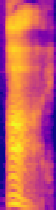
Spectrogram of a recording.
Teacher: And of course, that sound is I, as in the name of the letter. Notice that the I sound is pronounced much further in the back of the mouth. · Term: long I sound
